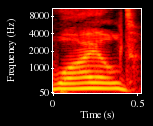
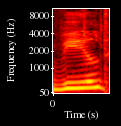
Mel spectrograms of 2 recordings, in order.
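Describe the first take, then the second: First: It is said with a New Zealand accent. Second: It is said with a German accent.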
